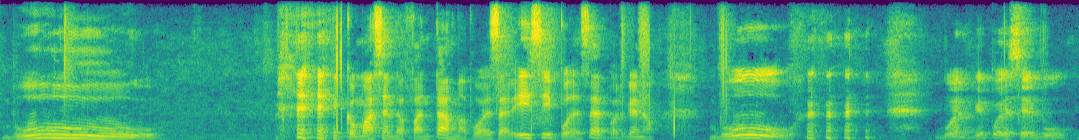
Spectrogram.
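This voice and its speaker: A primary school teacher with a gravelly, bright, forceful voice of medium pitch leads a children's phonics lesson at a slow, patient rhythm. He sounds playful and encouraging, and faint room noise can be heard behind him.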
